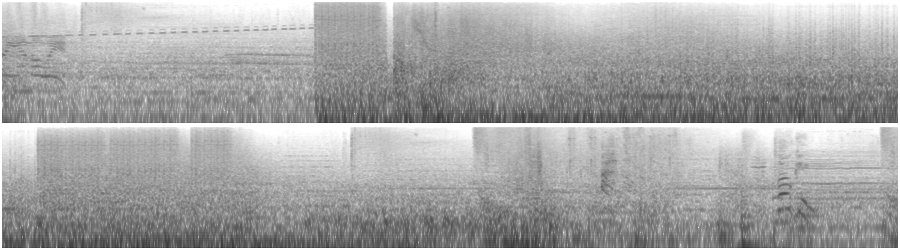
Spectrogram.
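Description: Gunfire and explosions in the video game Mass Effect, with heavy bursts of shooting and booming impacts that come in waves over a sustained loud battle, while voices call out over the combat.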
